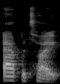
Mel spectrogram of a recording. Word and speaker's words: apatite: heard that about it it is funny that it's called apatite it's not spelled like apatite when you're hungry as a different spelling but I still think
